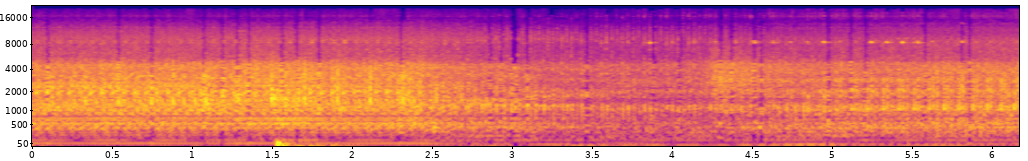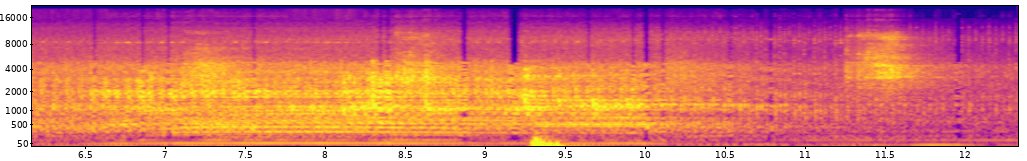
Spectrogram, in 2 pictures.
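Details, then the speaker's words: 2017 Hyundai Elantra idling after CVVT, camshaft and timing chain replacement, with timing codes and metal debris on the oil control valve; oil and filter changed, oil pressure in spec. Light fast metallic ticking from valvetrain/timing chain cover area, not bottom end. "Okay, so our noise is coming more or less on this area here, on the valvetrain, not like a bottom end noise."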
